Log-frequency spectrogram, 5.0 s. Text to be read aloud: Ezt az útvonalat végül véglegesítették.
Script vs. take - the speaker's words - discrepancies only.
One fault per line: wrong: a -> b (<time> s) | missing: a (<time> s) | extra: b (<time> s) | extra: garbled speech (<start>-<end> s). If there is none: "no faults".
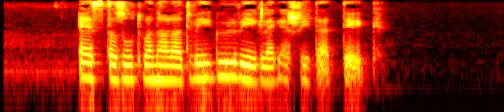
no faults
